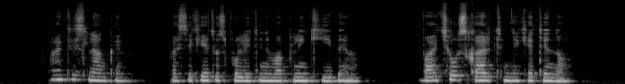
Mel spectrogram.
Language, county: Lithuanian, Panevėžys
